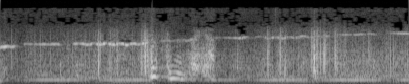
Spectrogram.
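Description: A thin, high whistled tune, the piece "St. Mary's", whistled as a signal before rowing out in a small boat to a ship, holding long notes that step up in pitch, over a steady low hum and scattered bursts of muffled noise and voices.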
